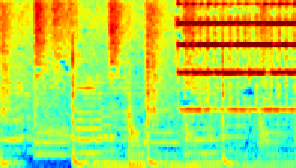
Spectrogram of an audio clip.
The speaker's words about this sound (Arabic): أجمل شي بس اسمع هيك رنة التليفون تنسمع أصواتكم.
